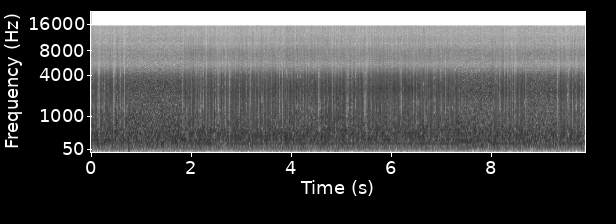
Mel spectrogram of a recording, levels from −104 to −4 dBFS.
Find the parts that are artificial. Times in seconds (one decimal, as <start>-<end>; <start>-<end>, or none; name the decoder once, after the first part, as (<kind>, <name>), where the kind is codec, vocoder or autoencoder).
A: 0.0-0.7 (vocoder, BigVGAN v2); 1.8-7.4; 8.0-8.7; 9.3-9.9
